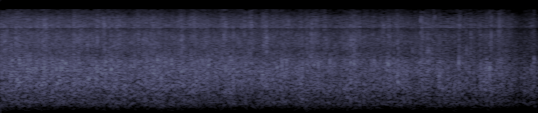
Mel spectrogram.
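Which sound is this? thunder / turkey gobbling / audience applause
audience applause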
